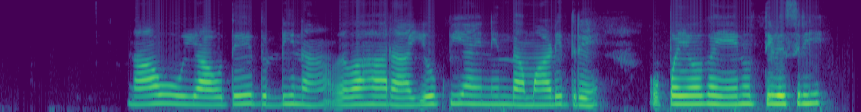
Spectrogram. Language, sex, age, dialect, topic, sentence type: Kannada, male, 31-35, Central, banking, question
